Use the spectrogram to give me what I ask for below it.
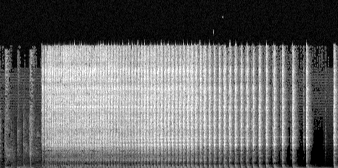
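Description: A prize wheel spins with a rapid, even run of sharp ticks after a brief rattle, and the clicks spread out steadily as it slows to a stop.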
